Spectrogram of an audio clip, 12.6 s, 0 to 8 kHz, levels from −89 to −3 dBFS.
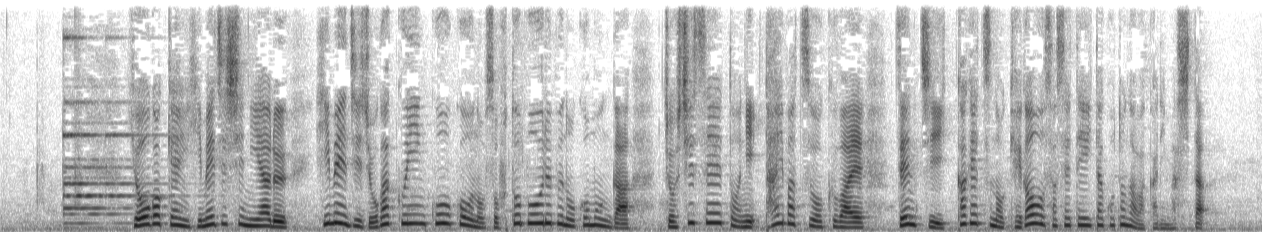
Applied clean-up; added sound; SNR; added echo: none; none; none; none.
